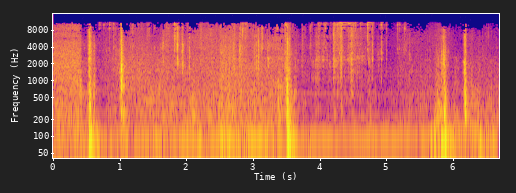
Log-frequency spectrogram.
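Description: A car's driver door opens and someone climbs into the driver's seat: sharp clicks and thumps at uneven intervals, light jingling like keys, over a steady low rumble, with no voices.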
